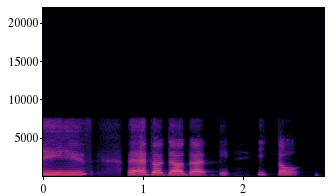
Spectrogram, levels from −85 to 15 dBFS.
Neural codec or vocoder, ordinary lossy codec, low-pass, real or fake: codec, 16 kHz, 0.5 kbps, FunCodec, trained on Chinese and English, 25 frames a second; none; none; fake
